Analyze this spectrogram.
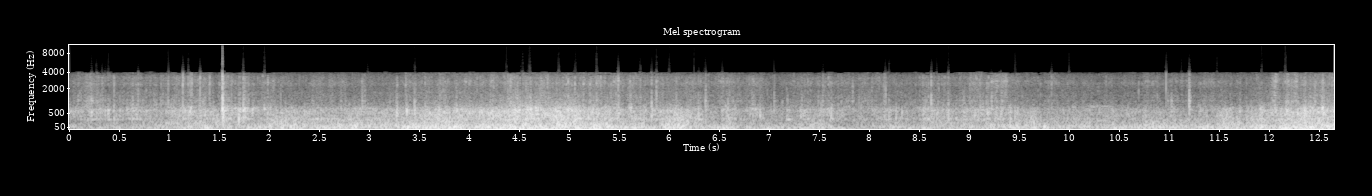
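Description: Mountain bike riding fast down a dirt singletrack, heard from a handlebar-mounted camera: wind rushing over the microphone, tyres rolling on the dirt, and the bike rattling and knocking over bumps, with a sharp click about a second and a half in.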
